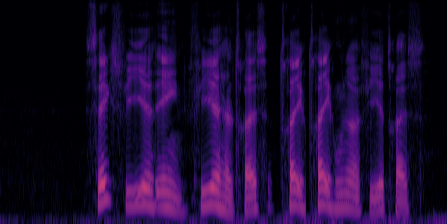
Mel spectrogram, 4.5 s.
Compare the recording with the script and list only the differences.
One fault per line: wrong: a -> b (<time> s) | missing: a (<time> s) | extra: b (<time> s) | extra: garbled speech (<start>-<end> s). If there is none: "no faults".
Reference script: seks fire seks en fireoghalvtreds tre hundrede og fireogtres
missing: seks (1.6 s)
extra: tre (3.1 s)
